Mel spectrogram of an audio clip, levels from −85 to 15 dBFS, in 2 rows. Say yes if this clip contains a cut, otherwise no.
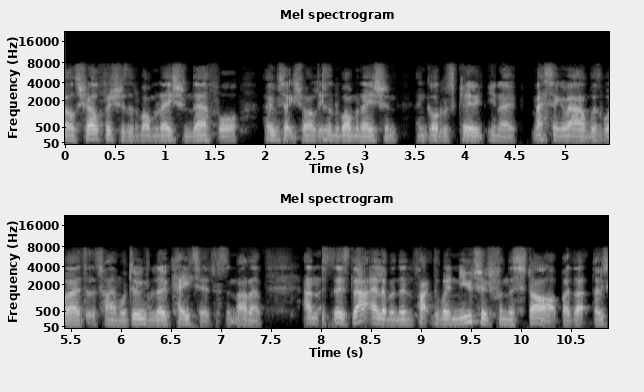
yes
